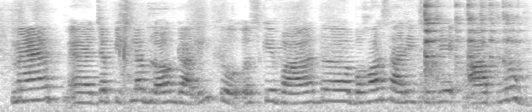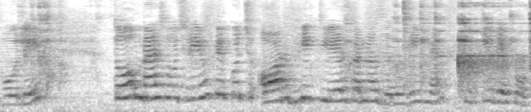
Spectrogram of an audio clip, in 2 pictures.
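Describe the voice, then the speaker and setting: A woman's high-pitched voice at a very slow pace, with audible room echo and noticeable background noise. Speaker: vlogger. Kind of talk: casual vlog talk. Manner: not speaking loudly.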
